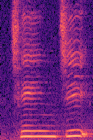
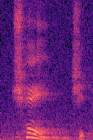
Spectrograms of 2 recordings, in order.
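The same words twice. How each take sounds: First: "change" said the habitual Korean way, drawn out; the common mistaken "change" with a long ending; avoid-this demo of "change"; wrong pronunciation. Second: "change" with a short, clipped final G sound; "change" the native way, end sound kept short; correct pronunciation. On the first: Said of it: "change 이렇게 하지 마시고요". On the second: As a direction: model "change" with a brief G. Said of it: "change 이렇게 발음을 해주셔야 돼요". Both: Shown as a demonstration.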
